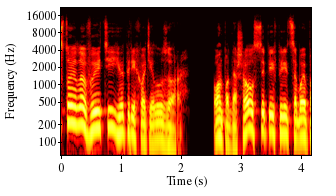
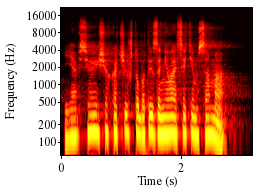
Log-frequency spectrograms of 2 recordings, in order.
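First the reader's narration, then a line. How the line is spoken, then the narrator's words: Whisper. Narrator (Russian): прошептала ей Шалан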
